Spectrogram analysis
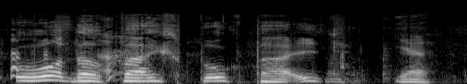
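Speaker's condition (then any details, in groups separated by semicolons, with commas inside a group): Acquired brain injury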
